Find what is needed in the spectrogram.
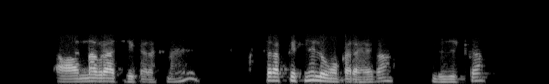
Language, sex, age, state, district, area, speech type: Hindi, male, 30-45, Madhya Pradesh, Hoshangabad, urban, conversation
